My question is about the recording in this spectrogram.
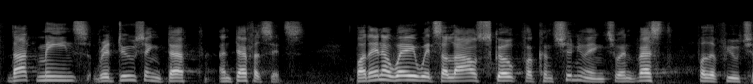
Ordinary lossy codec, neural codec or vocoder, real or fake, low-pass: none; codec, 16 kHz, 2 kbps, X-Codec, HuBERT features, trained on LibriSpeech; fake; none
